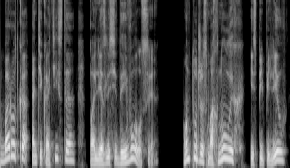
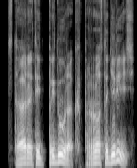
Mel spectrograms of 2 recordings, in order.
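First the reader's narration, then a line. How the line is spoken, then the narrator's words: Growl. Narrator (Russian): прорычал Хаштубал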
